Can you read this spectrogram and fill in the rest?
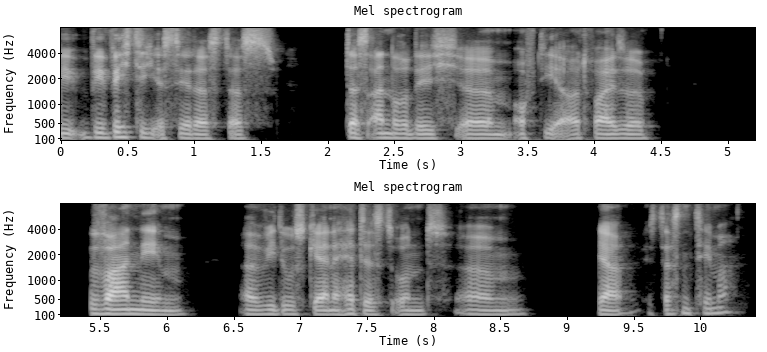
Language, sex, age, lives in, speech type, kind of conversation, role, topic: German, male, 35-39, Germany, conversation, advice, advisor, Wie kann ich mich authentisch ausdrücken, ohne Angst vor Ablehnung zu haben?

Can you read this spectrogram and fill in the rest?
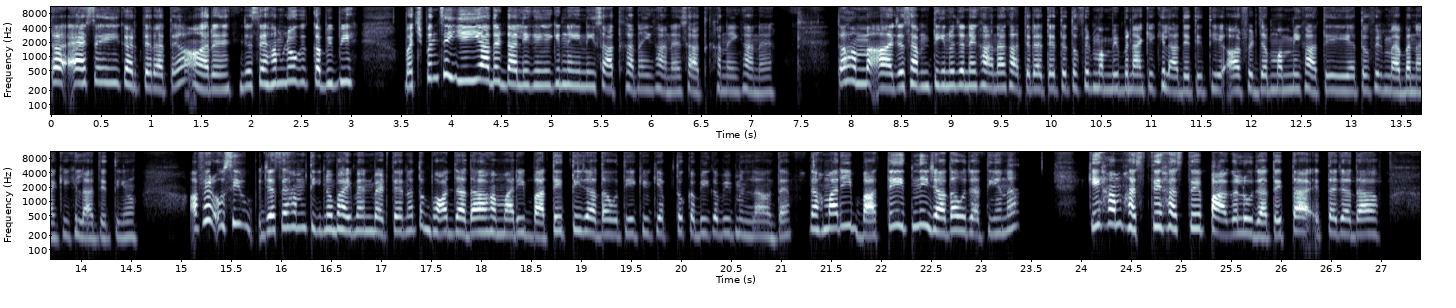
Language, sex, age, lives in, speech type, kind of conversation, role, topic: Hindi, female, 25-29, India, conversation, podcast, guest, परिवार के साथ खाने का समय आपके लिए कैसा होता है?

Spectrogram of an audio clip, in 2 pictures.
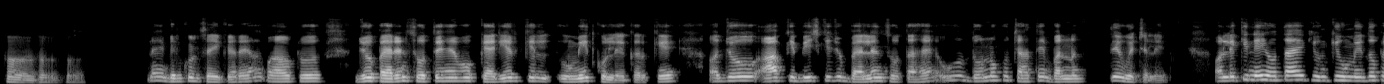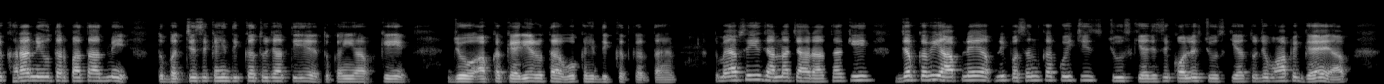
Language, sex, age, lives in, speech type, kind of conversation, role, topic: Hindi, male, 45-49, India, conversation, podcast, host, Parents ki career expectations aur apni pasand ko tum kaise balance karte ho?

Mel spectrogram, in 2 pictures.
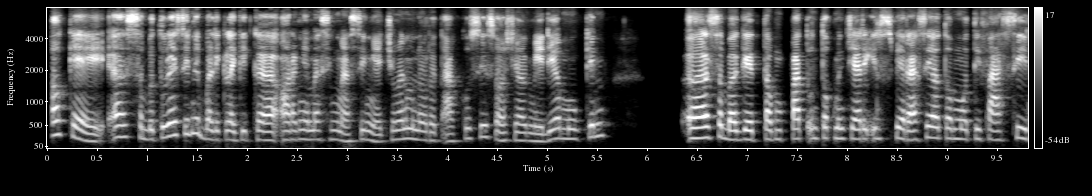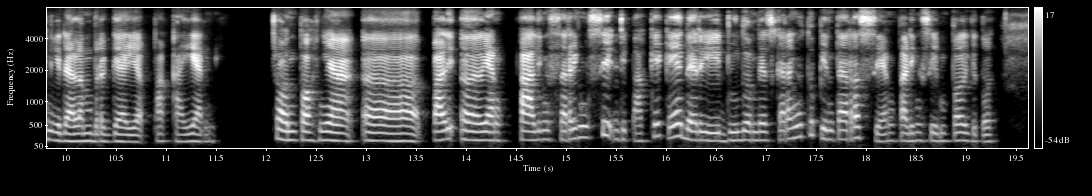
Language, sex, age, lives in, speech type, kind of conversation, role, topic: Indonesian, female, 35-39, Indonesia, conversation, podcast, guest, Bagaimana menurutmu generasi sekarang merayakan identitas melalui pakaian?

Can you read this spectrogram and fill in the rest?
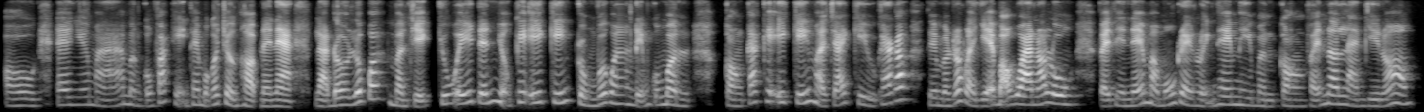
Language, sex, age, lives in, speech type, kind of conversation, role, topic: Vietnamese, female, 25-29, Vietnam, read, expert-assistant, asker, Có cách nào giúp tôi theo dõi các sự kiện quốc tế mà không bị quá tải thông tin không?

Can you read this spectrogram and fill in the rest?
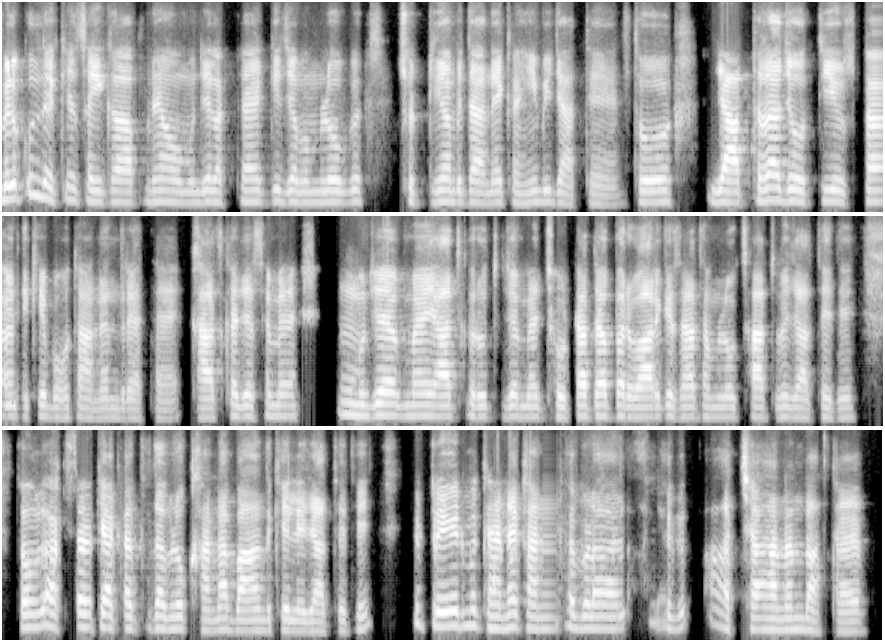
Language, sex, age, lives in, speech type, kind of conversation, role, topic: Hindi, male, 25-29, India, conversation, unstructured, none, आपकी सबसे पसंदीदा छुट्टियां बिताने की जगह कौन-सी है?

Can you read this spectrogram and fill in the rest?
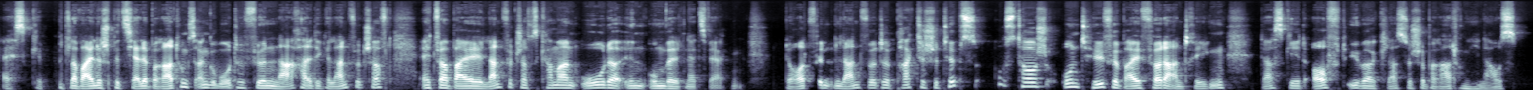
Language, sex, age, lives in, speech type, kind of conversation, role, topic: German, male, 20-24, Germany, read, expert-assistant, expert, Welche Vorteile und Nachteile hat nachhaltige Landwirtschaft für Bauern und Konsumenten?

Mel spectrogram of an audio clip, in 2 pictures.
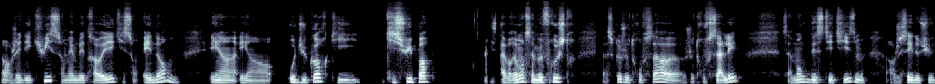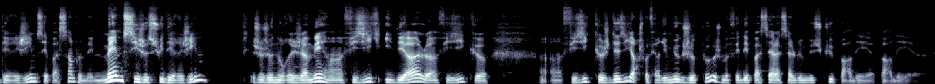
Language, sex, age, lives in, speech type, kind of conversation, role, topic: French, male, 25-29, France, conversation, advice, user, Comment décrirais-tu ton manque d’estime de soi lié à ton apparence physique ?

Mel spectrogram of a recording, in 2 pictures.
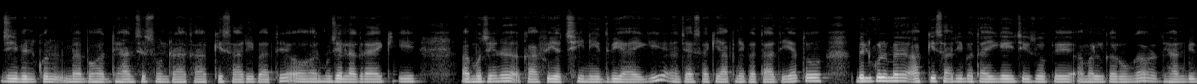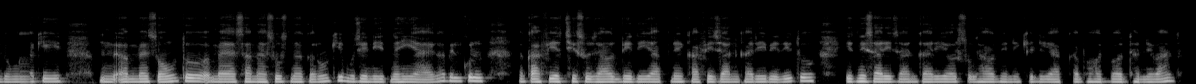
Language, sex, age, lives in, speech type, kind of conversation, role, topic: Hindi, male, 20-24, India, conversation, advice, user, साथी के खर्राटों या सोने की आदतों के कारण आपकी नींद कैसे प्रभावित हो रही है?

